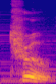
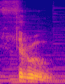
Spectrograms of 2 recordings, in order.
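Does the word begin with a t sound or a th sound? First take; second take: t; th. First: It begins with a hard t sound. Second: It begins with a soft th sound.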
